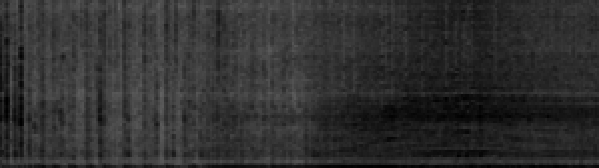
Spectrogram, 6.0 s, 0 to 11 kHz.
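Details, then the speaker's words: OMC 2.5 L 140 hp sterndrive in a 1981 Sea Sprite, started on water muffs after sitting since winterizing: it catches after a few rough turns, then settles into a steady, even low hum with no misses or knocks while warming up. Normal idle. "Pretty quiet, pretty smooth running little motor. We're going to see if the temperature coming up."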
